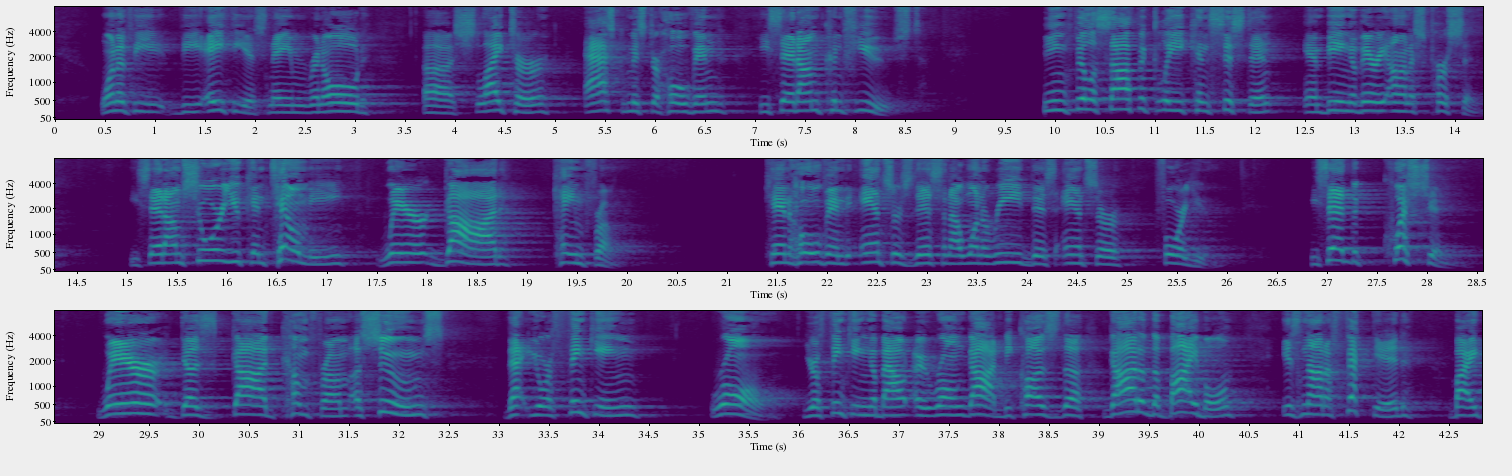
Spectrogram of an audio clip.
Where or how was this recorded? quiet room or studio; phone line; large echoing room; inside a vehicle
large echoing room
